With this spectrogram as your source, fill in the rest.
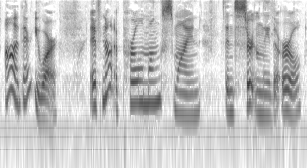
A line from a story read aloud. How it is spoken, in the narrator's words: proclaimed the jester with a laugh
